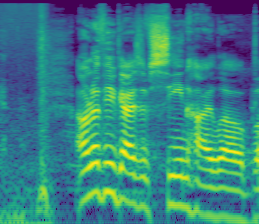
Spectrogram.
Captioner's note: air whooshing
